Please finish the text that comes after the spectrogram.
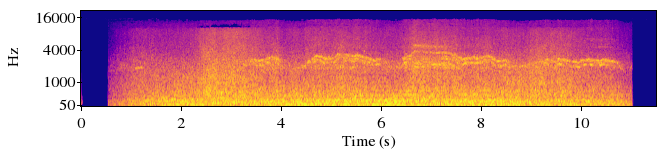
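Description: Storm at sea with roaring wind and crashing waves, a continuous loud broadband rush with whistling gusts rising and falling throughout.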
